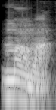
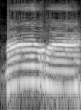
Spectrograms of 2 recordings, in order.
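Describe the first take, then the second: First: It is said with the nose open. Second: It is said with the nose pinched shut.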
